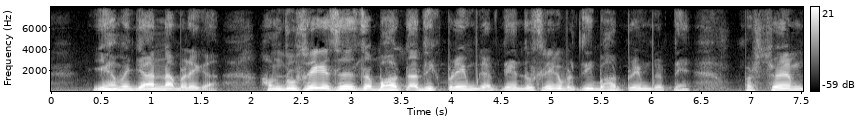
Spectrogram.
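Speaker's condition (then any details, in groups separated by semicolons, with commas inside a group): Cerebral palsy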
